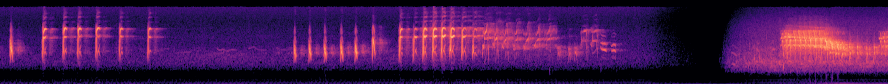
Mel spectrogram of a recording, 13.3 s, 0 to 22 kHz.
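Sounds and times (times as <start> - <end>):
common blackbird fast squeaky high twittering: 0.2 - 2.5, 5.4 - 9.3, 11.7 - 13.3.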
